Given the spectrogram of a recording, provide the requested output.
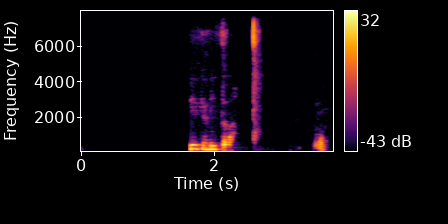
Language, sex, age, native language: Icelandic, female, 30-39, Icelandic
